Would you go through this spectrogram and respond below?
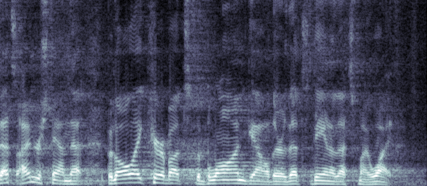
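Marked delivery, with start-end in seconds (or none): none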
